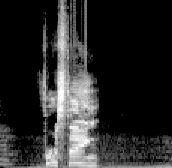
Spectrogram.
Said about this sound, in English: First thing that I thought about, though, as some jerk honks behind me, even though I was clearly pushing my gas, I can't live in a city.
